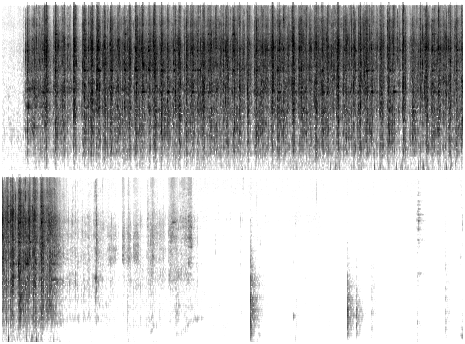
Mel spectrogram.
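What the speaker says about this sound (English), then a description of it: "Now we're going to shake." Cocktail shaker full of ice shaken hard for a mojito, a loud dense rattle lasting about ten seconds, then it stops, followed by quieter scattered knocks and clinks.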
